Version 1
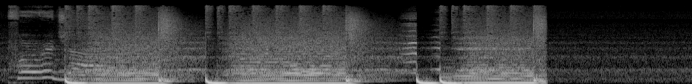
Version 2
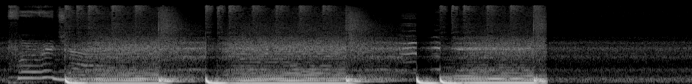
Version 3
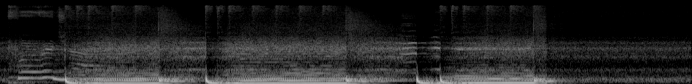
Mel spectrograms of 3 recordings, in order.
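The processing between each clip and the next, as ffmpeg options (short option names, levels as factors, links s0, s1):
-filter_complex "[0:a]equalizer=f=125:t=o:w=1:g=5,equalizer=f=250:t=o:w=1:g=6,equalizer=f=500:t=o:w=1:g=-11,equalizer=f=1000:t=o:w=1:g=-10,equalizer=f=2000:t=o:w=1:g=8,equalizer=f=4000:t=o:w=1:g=-9,equalizer=f=8000:t=o:w=1:g=-7,acrossover=split=490[s0][s1];[s1]acompressor=threshold=0.02:ratio=3[s2];[s0][s2]amix=inputs=2:normalize=0"
-filter_complex "[0:a]bandreject=f=50:t=h:w=6,bandreject=f=100:t=h:w=6,bandreject=f=150:t=h:w=6,aecho=1:1:97|194|291|388:0.188|0.081|0.0348|0.015,acrossover=split=270|2500[s0][s1][s2];[s0]acompressor=threshold=0.0631:ratio=4[s3];[s1]acompressor=threshold=0.02:ratio=4[s4];[s2]acompressor=threshold=0.00631:ratio=4[s5];[s3][s4][s5]amix=inputs=3:normalize=0"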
